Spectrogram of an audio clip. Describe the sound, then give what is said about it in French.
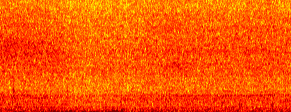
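Sumac cones simmering gently in a pot of water to extract dye, a soft, steady hiss with a few faint low bubbles rising near the middle, with no one speaking. “En tout cas, du moment où on extrait le colorant et ce qu'on entend, c'est vraiment les cônes de sumac qui sont en train de, de frémir tranquillement.”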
